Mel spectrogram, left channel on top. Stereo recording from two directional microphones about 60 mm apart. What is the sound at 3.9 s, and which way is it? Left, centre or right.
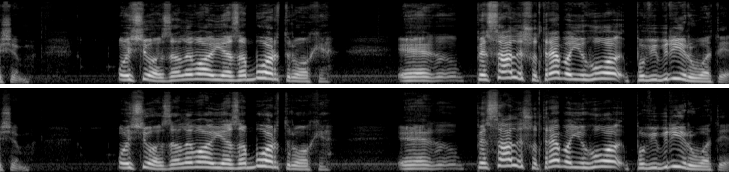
Speech, right.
